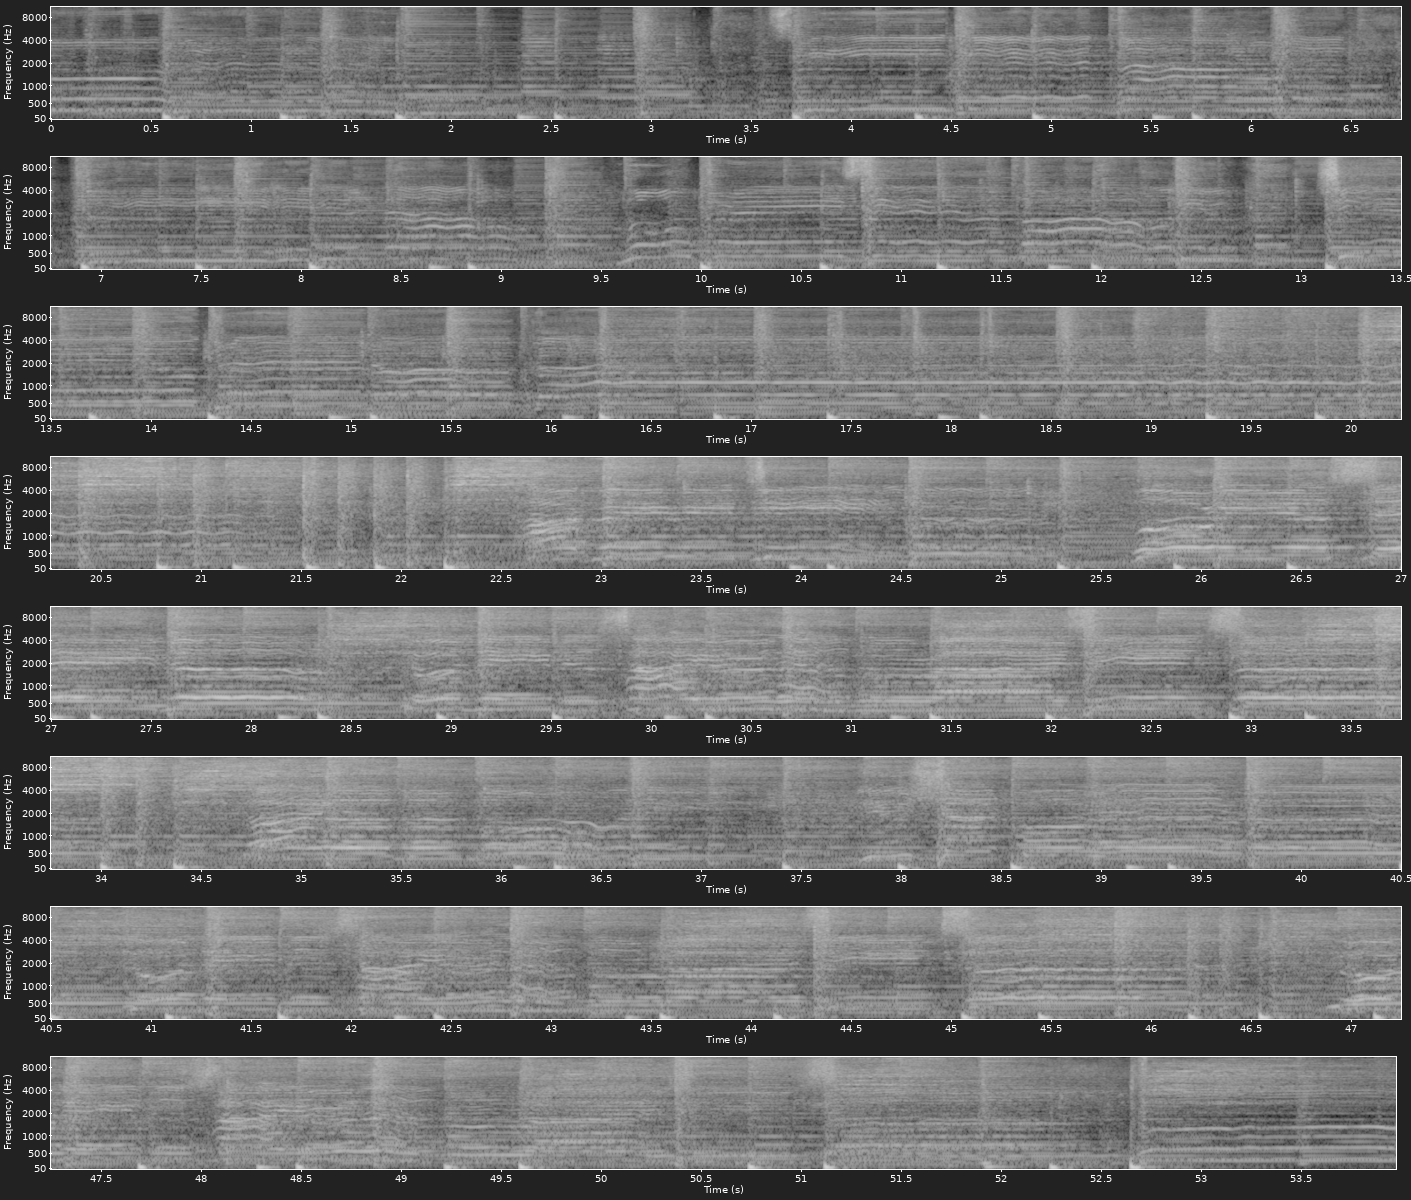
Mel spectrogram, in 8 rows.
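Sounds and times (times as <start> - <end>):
worship song with singers: 0.0 - 53.9.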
